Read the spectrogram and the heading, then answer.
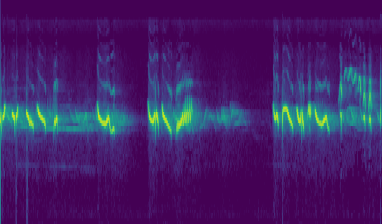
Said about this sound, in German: eine Art bei uns, die sieht der Singdrossel ähnlich, aber bei genauerer Betrachtung und auch der Gesang ist dann doch unterschiedlich. Und das ist die Misteldrossel. Richtig. Und ich würde sagen, bevor wir viel reden, werde ich sie mal abspielen.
